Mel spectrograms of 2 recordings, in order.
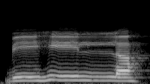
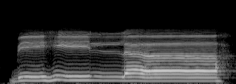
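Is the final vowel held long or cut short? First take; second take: cut short; held long. First: The final vowel is cut short abruptly. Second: The final vowel is held long before stopping. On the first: The speaker calls it wrong. "Jangan pula kita wakaf. ... itu tak kena" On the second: The speaker calls it right. "mestilah berhenti dengan sekurang-kurangnya dua harakat"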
